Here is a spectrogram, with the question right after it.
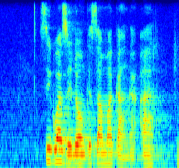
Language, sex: Zulu, male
